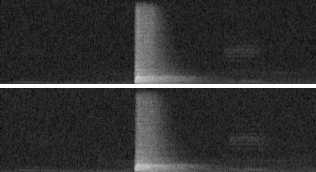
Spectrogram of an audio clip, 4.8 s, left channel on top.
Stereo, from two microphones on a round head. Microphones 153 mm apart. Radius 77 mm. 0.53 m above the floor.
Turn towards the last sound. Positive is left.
turn(degrees=40)  # may be behind; listen again after turning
